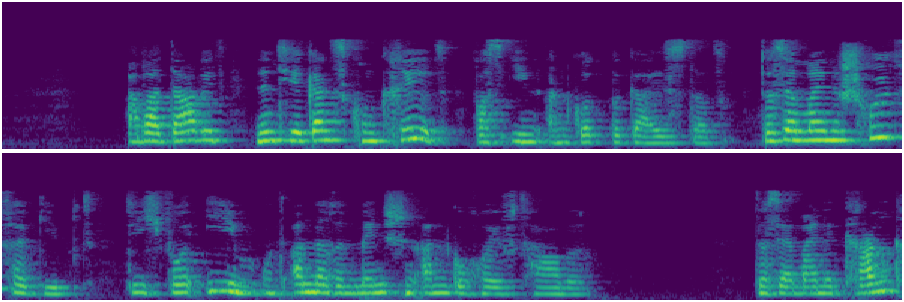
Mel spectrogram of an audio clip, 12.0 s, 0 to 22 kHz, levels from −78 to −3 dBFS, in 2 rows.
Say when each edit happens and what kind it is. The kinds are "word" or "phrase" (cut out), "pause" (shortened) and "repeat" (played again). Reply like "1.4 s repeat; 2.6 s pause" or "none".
4.9 s pause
